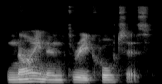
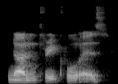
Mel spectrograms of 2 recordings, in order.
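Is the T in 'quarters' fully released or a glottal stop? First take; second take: fully released; glottal stop. First: The T in quarters is fully released. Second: The T in quarters is a glottal stop. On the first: "Harry Potter here says nine and three quarters" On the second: "with the glottal stop T, it would be nine and three quarters"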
